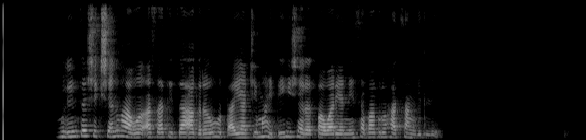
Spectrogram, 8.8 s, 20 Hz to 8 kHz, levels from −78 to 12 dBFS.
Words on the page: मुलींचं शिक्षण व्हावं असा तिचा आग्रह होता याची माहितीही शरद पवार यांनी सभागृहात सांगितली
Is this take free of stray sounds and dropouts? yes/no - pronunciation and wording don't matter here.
yes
